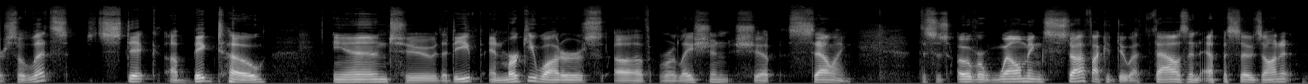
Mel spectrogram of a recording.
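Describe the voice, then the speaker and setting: A man's voice: lowish voice, fairly bright tone, clear, resonant tone, no room sound. A middle-aged man hosting his podcast, upbeat and folksy with playful emphasis. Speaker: podcast host. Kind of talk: energetic podcast monologue.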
